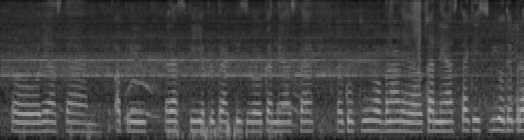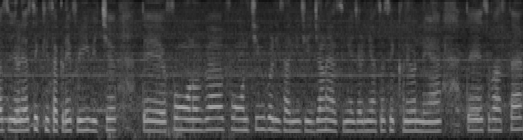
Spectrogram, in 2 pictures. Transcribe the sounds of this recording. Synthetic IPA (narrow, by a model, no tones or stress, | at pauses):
oːd̪eːaːst̪eː | əpniː | ɾəspiːəpɳiːpɾɛːk̚ʈɪskəɾneːaːst̪eː | kokĩːbənaːkəɾneːaːst̪eːkɪsʋiːoːd̪eːpɾəsd͡ʒeːɽeɛsɪkʰːiːsəkɳeːpʰɾiːʋɪt͡ʃ | t̪eːpʰoːnʋɛːpʰoːnt͡ʃiʋiːbəɽiːsaːɾijãːt͡ʃiːd͡ʒãːnɛ̃ːsĩːãːd͡ʒeːɽijãːəseːsɪkʰːɽeːɦoːneːɛ̃ːt̪eːɪsʋaːst̪eː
